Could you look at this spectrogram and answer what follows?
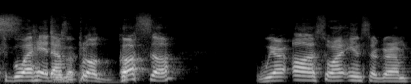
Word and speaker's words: Guhso: it's the gossip spell sir gossa is spelled g-u-h-s-o gossa so everybody comes by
